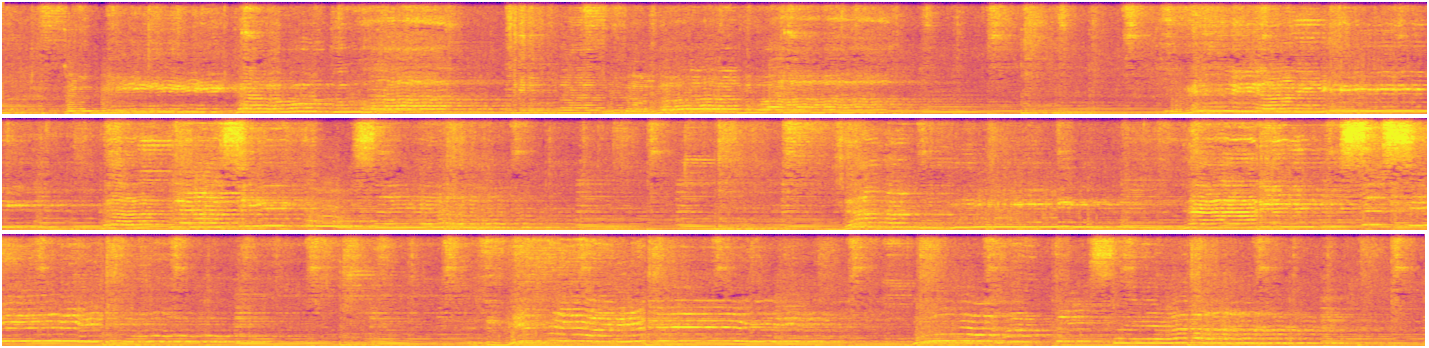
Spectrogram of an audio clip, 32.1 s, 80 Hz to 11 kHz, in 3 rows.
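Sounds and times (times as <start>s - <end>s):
man singing with vibrato: 0.0s - 7.4s
instrumental accompaniment: 0.0s - 32.0s.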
